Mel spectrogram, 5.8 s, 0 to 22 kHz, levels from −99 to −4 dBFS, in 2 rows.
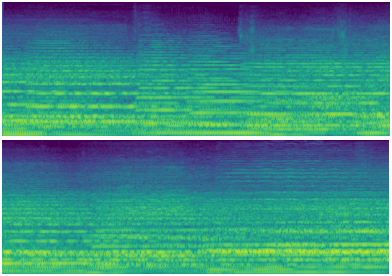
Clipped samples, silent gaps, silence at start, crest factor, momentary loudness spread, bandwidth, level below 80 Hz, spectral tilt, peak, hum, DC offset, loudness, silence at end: under 0.1%; none; 0 s; 14 dB; 4 LU; 13 kHz; -34 dBFS; -5.5 dB/octave; -6 dBFS; none; under 0.1%; -19 LUFS; 0 s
